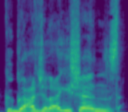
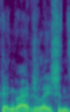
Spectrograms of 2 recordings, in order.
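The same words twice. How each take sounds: First: It is said in a put-on fancy accent. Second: It is said in his normal voice.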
